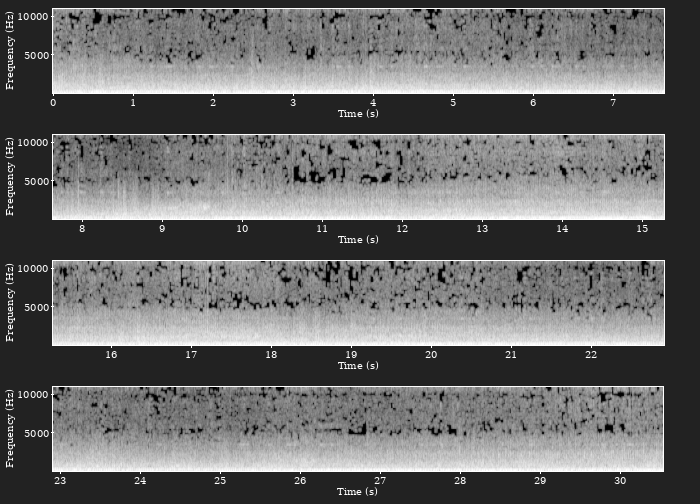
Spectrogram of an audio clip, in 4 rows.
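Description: Briggs & Stratton LO206 kart engines, four-stroke single-cylinders, running hard in a race. Their pitch drops off several times as they slow into corners and climbs again as they accelerate out.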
